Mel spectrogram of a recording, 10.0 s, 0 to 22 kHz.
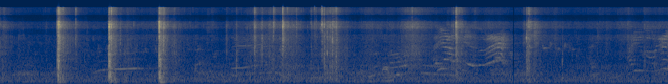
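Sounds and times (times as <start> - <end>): machete chopping plant stalks: 0.0 - 0.2, 0.8 - 5.3.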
